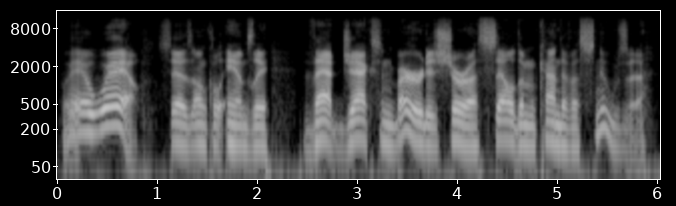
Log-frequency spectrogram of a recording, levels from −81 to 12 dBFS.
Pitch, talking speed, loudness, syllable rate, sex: 130 Hz, 160 wpm, -19 LUFS, 3.9 syllables/s, male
